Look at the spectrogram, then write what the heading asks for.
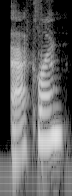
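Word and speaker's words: Akron: up there okay just a yearart yeah from akan is that how you say it akan Ohio yeah akan yes akan but you know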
